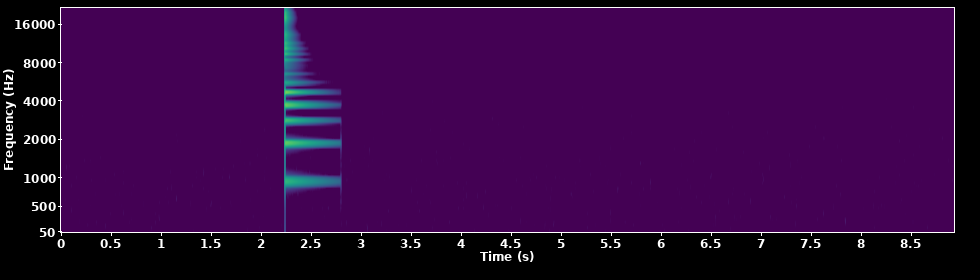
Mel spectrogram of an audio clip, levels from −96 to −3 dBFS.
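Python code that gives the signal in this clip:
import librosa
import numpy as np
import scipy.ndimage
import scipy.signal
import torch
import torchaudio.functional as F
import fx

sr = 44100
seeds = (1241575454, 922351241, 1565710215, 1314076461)

y = fx.pluck(sr, length_s=0.56, note=82, decay_s=1.07, pick=0.12, brightness='bright')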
